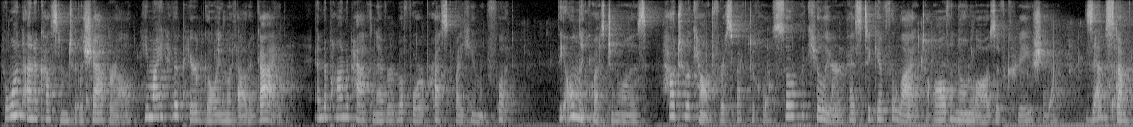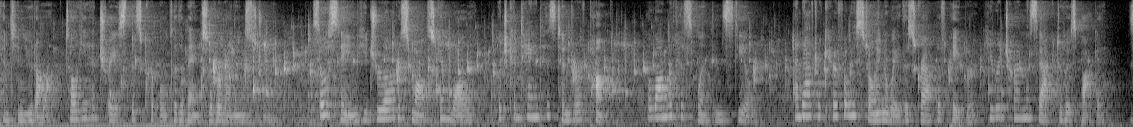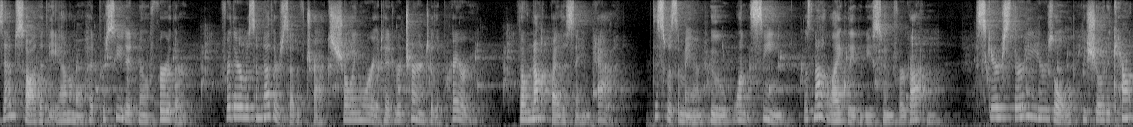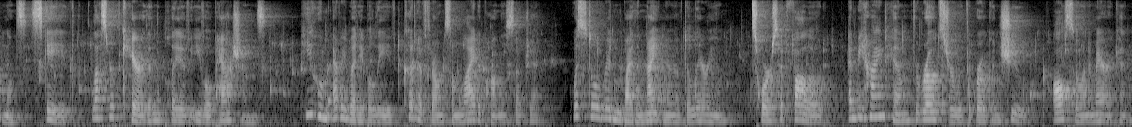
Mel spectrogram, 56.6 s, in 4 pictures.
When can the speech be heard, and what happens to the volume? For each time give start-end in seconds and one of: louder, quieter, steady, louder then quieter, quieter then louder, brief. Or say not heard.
0.0-56.5 steady.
